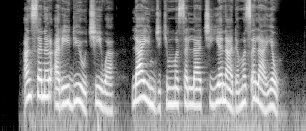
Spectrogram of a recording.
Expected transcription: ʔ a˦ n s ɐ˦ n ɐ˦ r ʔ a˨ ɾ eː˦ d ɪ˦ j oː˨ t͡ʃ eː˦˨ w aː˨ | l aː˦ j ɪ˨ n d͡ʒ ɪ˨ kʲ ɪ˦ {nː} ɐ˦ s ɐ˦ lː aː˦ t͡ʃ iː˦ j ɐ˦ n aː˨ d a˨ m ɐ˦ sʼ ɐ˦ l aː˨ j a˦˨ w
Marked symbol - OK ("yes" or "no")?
no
